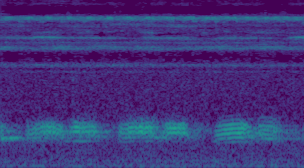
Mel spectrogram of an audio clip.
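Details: Tawny frogmouth in forest in the Philippines giving soft, low humming oom notes in swelling pairs, about one note every half second, over a steady high hiss of background insects.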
